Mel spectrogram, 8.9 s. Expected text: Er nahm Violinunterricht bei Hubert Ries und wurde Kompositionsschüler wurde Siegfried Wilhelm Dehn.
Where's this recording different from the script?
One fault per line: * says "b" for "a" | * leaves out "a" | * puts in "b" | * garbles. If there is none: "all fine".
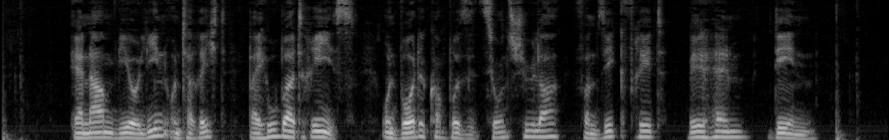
* says "von" for "wurde"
